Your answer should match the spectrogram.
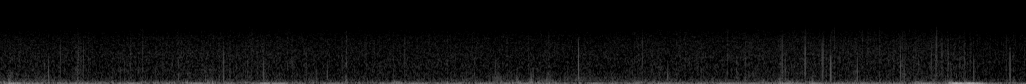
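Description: Steady hiss and low hum of an old optical film soundtrack, with a few faint crackles and a low thump shortly before the end.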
